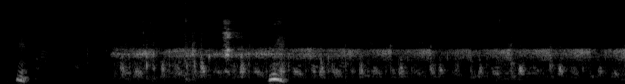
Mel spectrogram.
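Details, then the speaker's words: Recorded fetal heartbeat from a prenatal visit, played back through a small speaker: rapid, muffled whooshing pulse. "นี่คือเสียงเสียงเต้นหัวใจของตอนอยู่ในท้องนี่เสียงเต้นหัวใจของตอนอยู่ในท้องจ้ะ"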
